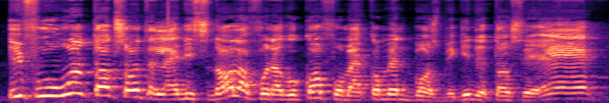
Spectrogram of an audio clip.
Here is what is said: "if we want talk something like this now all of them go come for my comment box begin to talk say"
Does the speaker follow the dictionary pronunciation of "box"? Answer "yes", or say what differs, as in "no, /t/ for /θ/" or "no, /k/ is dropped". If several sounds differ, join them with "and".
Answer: no, /k/ is dropped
